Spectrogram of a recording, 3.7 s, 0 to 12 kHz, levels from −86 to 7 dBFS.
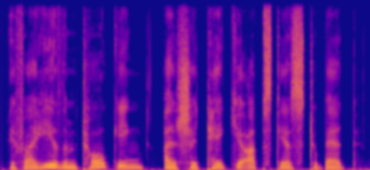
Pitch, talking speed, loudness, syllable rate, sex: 185 Hz, 195 wpm, -18 LUFS, 4.7 syllables/s, female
